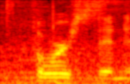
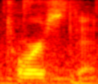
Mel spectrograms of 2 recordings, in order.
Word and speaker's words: Torsten: Torsten Heins and actually it's not Thorston it's it's Torsten it's a silent h but seriously that's the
